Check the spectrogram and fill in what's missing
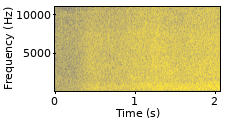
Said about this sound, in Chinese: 这时海浪翻腾得更猛烈了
